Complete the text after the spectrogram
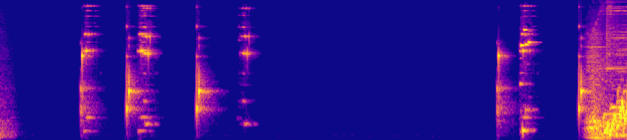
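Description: Short game menu chimes ring out one by one.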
